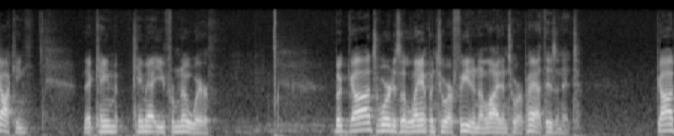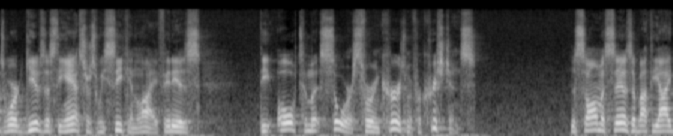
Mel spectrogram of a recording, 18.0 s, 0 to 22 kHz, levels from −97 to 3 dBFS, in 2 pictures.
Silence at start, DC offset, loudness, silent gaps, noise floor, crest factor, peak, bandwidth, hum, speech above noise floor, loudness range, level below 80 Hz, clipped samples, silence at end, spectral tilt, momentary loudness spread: 0 s; under 0.1%; -19 LUFS; none; -55 dBFS; 18 dB; -2 dBFS; 16.5 kHz; none; 37 dB; 5 LU; -50 dBFS; under 0.1%; 0 s; -5.5 dB/octave; 13 LU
